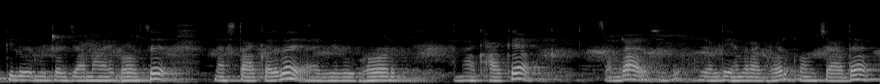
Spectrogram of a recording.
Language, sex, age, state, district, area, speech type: Maithili, female, 45-60, Bihar, Samastipur, rural, spontaneous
